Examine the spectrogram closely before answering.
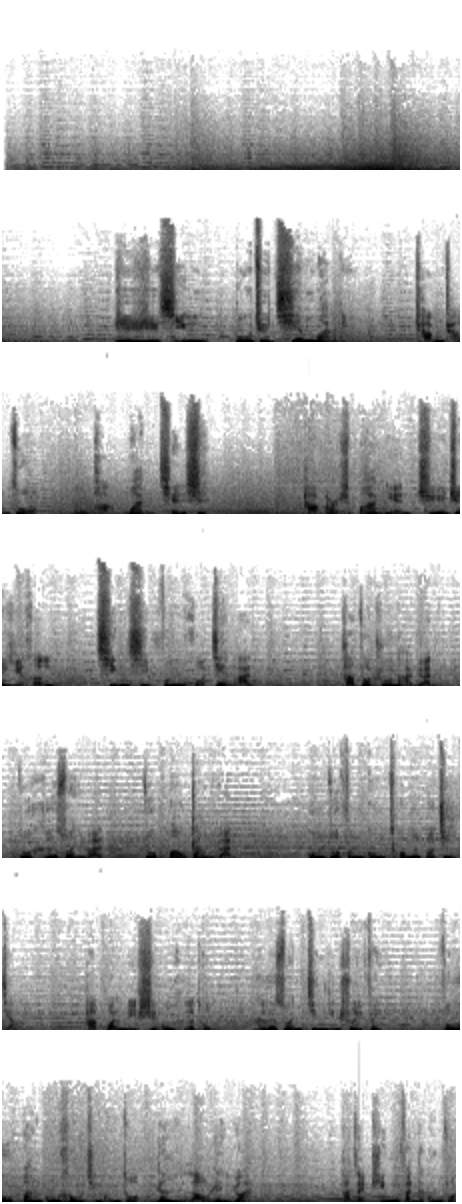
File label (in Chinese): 男 宣传片 人物颁奖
